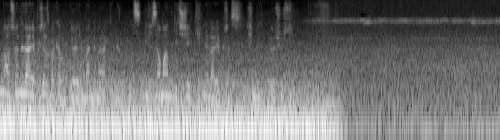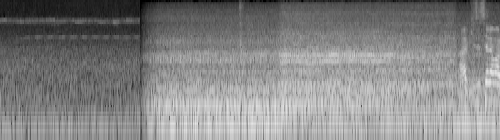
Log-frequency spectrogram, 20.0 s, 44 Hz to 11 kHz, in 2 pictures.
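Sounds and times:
refrigeration unit humming: 12.8s - 20.0s.

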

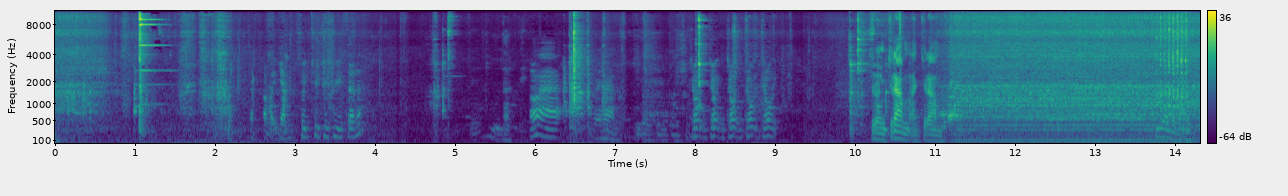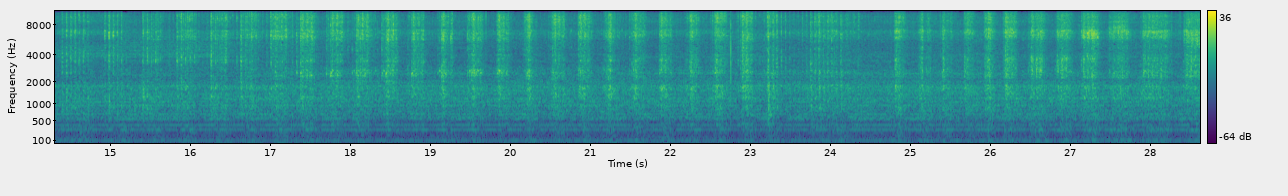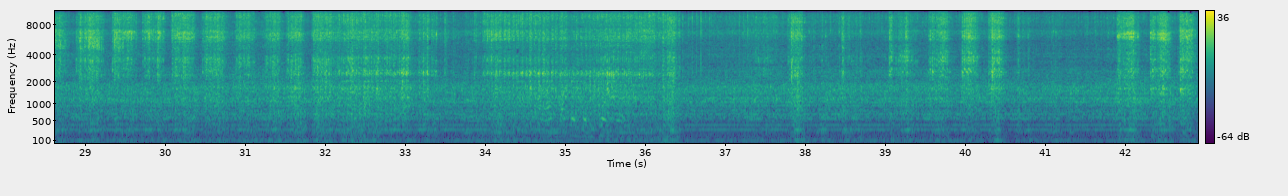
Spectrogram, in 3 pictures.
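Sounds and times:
turning tool scraping wood: 0.0s - 2.4s, 13.4s - 42.9s
wood lathe motor running: 11.0s - 42.9s.

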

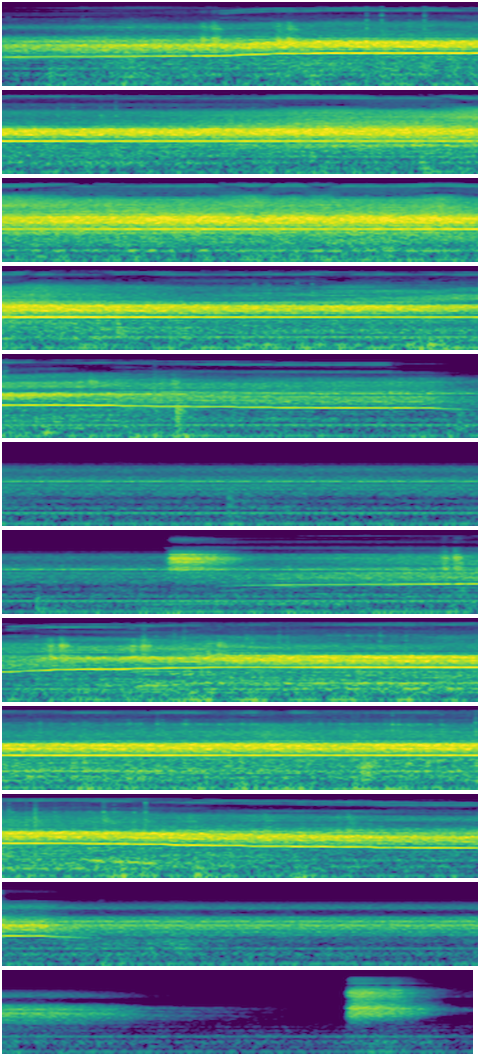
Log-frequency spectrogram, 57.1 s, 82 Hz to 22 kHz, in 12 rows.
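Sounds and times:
electric motor whine: 0.0s - 24.9s, 30.2s - 54.0s
steady running hiss: 0.0s - 54.5s
speaker hiss: 48.3s - 54.3s, 55.8s - 57.0s.

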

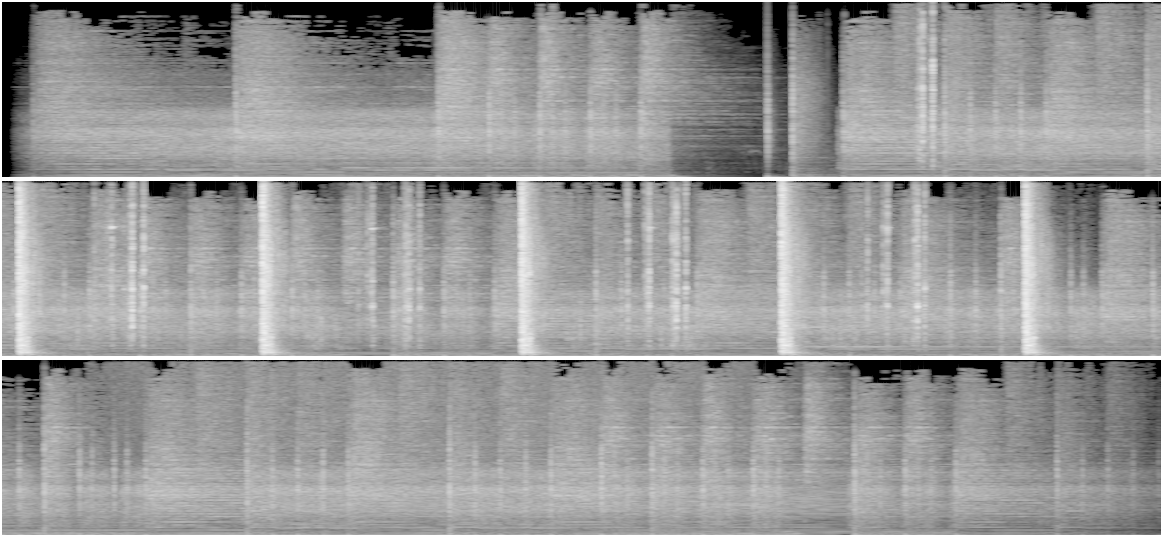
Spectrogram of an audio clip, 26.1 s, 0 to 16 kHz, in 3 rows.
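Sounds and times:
background music: 0.1s - 26.0s
rifle shots: 6.9s - 7.1s, 8.8s - 9.9s, 10.6s - 11.9s, 12.6s - 15.7s, 16.4s - 16.8s.

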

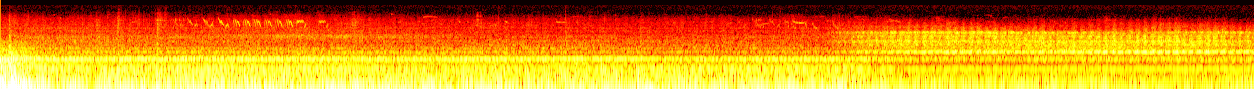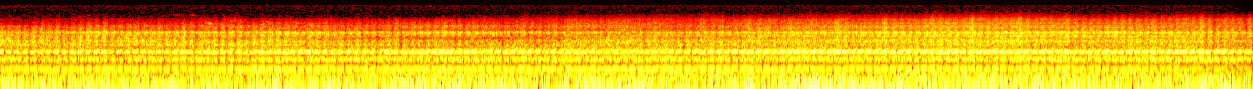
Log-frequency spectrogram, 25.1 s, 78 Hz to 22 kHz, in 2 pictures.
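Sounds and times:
low rumble: 0.0s - 11.6s.

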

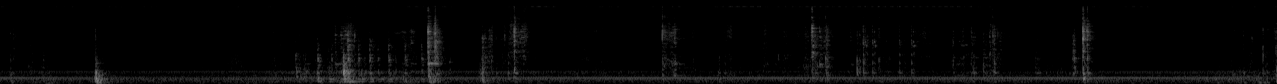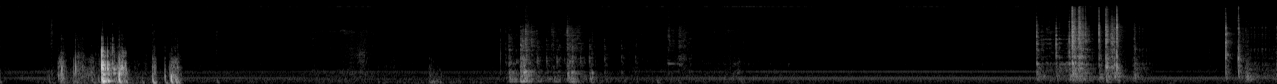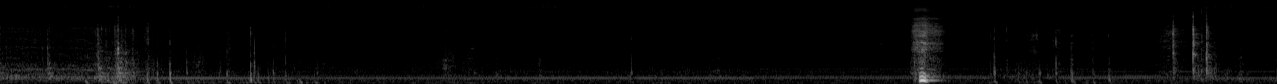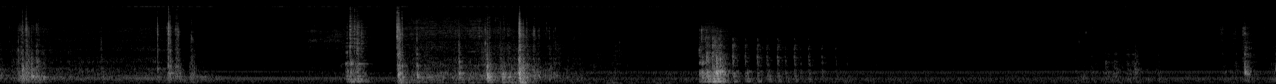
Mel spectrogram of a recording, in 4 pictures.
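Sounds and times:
faint steady hum: 0.0s - 51.0s
disc tray clicks and rattles: 23.1s - 24.3s.

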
